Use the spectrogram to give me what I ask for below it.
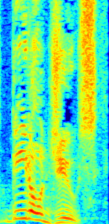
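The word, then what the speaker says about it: Betelgeuse: hunter shoulder stars and his name is betelgus which most people pronounce beetlejuice so now you have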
